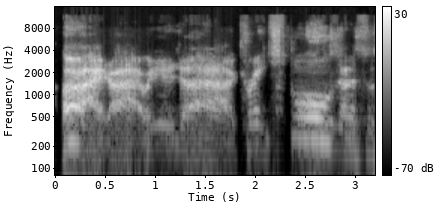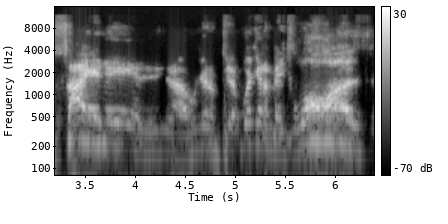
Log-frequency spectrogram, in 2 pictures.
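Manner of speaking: high shouted mockery of rule-makers; mock pompous shout. To his listeners, mocking the founders of society in a high bossy shout. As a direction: ham up a bossy leader laying down the law.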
